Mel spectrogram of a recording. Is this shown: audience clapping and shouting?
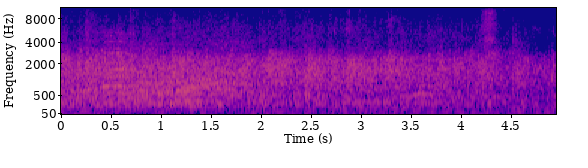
yes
